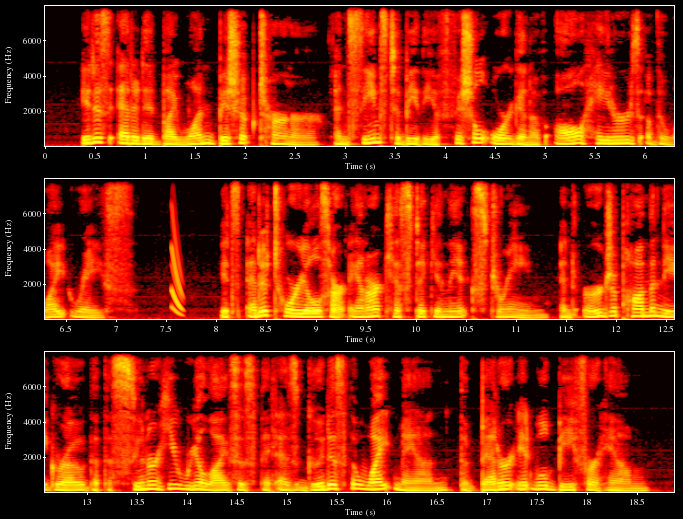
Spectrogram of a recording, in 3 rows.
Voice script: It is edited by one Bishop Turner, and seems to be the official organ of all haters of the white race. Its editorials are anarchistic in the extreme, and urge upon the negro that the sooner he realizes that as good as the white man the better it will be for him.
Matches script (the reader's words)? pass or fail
pass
